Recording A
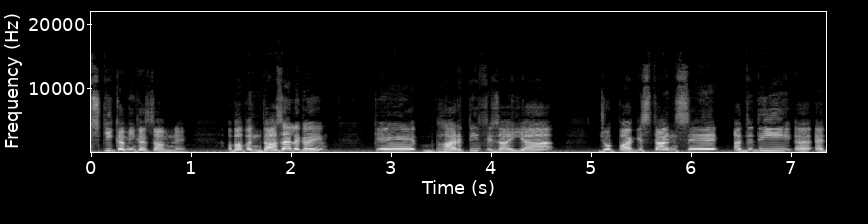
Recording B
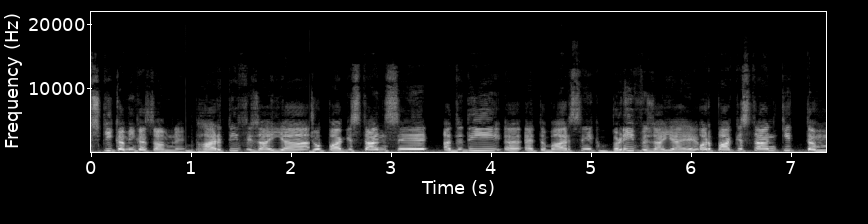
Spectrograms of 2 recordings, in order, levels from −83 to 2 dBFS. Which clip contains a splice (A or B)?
B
